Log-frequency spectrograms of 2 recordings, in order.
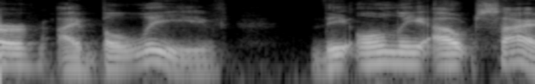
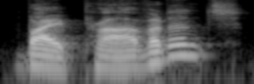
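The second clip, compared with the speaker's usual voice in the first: a touch of dry sarcasm, a little louder; hint of sarcasm; 2 semitones higher, 5 dB louder than usual. A narrator's reading. Narrator mocking the professor's theory with mild sarcasm. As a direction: needle him lightly with the question. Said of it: "a soupçon of sarcasm in my voice".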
